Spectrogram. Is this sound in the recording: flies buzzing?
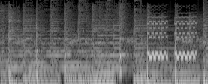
no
